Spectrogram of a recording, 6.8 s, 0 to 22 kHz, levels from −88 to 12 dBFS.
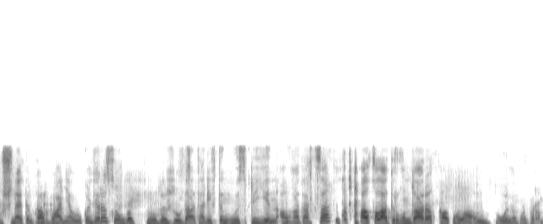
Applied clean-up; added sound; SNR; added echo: neural mask model Resemble Enhance denoiser.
